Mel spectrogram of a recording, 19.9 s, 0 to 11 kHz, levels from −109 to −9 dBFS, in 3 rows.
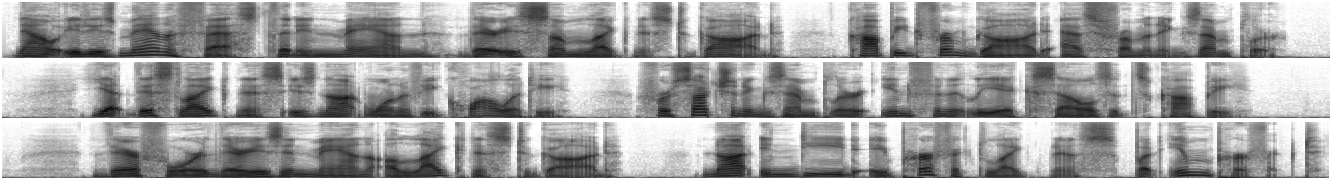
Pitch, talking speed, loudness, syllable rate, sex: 105 Hz, 155 wpm, -21 LUFS, 5.1 syllables/s, male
